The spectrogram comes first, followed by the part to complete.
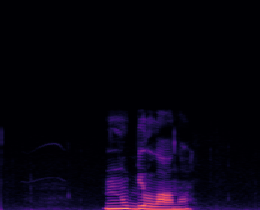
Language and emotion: Russian, neutral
